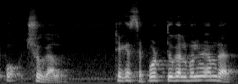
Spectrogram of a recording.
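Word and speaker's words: Portugal: পর্তুগাল শব্দটা কিন্তু ইংলিশে উচ্চারণ হচ্ছে পর্চুগাল।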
